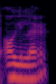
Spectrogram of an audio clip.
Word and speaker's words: Euler: Nah, ini bacanya sudah pernah saya beritahu, ya, di sebelumnya bacanya ini Euler.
